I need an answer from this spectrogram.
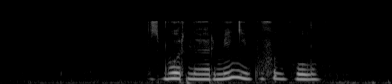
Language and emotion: Russian, neutral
